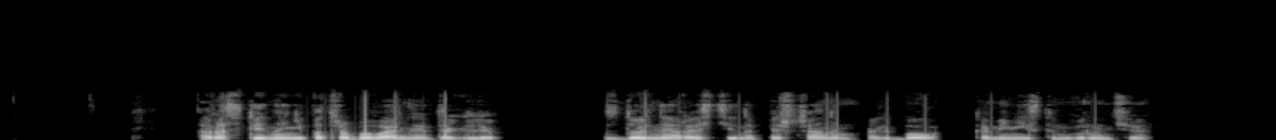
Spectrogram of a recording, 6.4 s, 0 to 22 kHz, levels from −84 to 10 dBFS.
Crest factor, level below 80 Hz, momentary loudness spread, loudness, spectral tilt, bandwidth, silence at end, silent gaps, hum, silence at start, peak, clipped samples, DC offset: 16 dB; -56 dBFS; 10 LU; -18 LUFS; -7 dB/octave; 7.6 kHz; 0.65 s; 2.53-3.01 s, 4.81-4.87 s; none; 1 s; -2 dBFS; under 0.1%; under 0.1%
